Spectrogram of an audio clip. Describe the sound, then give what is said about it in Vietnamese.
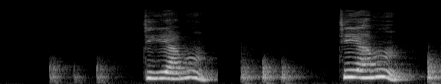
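Knocking on a bathroom door: two sets of three quick, light raps, each set followed by a voice speaking, alternating evenly. “Nghiên Hy ở bên ngoài đợi hơn 10 phút, thấy cô còn chưa ra, lo lắng gõ cửa.”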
